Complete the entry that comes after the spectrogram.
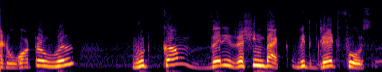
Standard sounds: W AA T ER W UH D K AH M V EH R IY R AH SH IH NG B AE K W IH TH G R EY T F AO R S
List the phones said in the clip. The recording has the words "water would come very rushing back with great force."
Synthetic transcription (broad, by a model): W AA T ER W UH D K AH M V EH R IY R AH SH IH NG B AE K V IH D G R EY T F AO R S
